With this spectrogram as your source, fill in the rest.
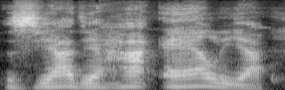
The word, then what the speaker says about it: Ziadiaha Elia: one you see now, Ziadiaha Elia. And that is not a Malagasy name, but that is the name from us, and that is my name, so I pronounce it as my father pronounced it, Ziadiaha Elia.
